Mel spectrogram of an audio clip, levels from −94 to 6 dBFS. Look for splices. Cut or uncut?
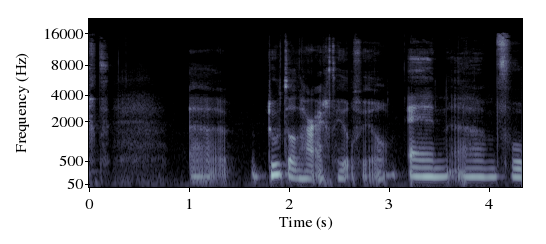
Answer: cut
